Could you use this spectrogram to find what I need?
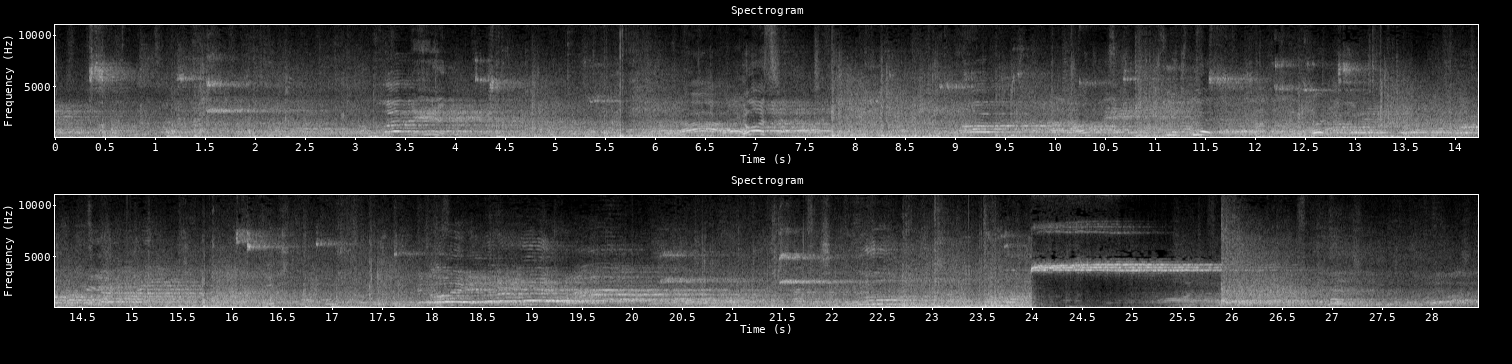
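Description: Young players shout and call to each other across the hall.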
